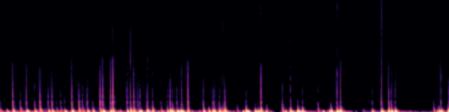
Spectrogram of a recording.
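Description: Long nails tap rapidly on a flat, round, pink dotted silicone coaster that is thin and solid. The result is a quick, uneven run of soft, dull taps with a deep low thump and almost no ring, and brief pauses near the end.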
